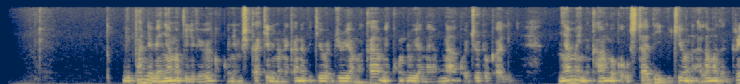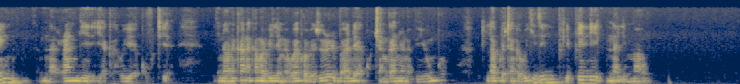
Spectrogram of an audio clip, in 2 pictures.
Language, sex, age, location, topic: Swahili, male, 25-35, Mombasa, agriculture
